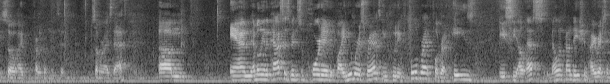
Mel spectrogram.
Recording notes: During this talk at the University of Washington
